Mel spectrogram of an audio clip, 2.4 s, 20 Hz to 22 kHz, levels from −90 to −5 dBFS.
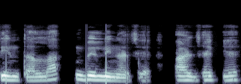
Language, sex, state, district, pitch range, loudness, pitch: Bengali, male, West Bengal, Malda, 140-160 Hz, -19 LUFS, 150 Hz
